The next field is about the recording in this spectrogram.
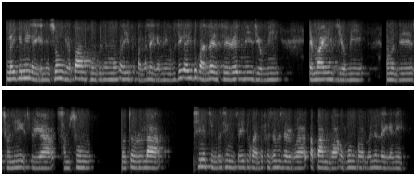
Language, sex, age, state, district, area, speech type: Manipuri, male, 18-30, Manipur, Thoubal, rural, conversation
